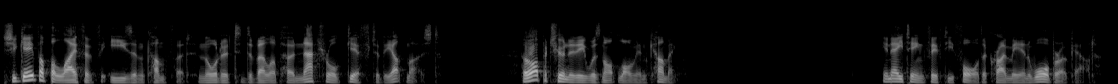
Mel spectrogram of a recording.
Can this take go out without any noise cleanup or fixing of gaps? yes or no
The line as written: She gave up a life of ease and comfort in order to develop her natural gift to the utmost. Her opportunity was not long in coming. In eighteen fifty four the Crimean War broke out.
yes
